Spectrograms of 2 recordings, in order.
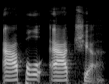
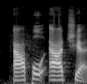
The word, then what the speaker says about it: Appalachia: I said Appalachia, and somebody from this area in the U.S. commented and said it's Appalachia, Appalachia. And then I looked into it, and that is the way that locals say it.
